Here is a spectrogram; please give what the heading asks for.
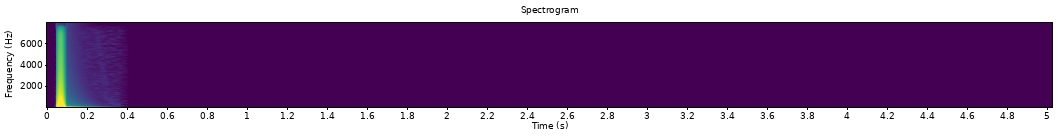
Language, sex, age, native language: Icelandic, female, 40-49, Icelandic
